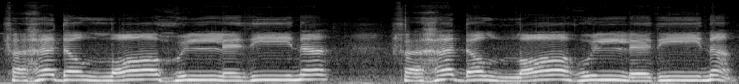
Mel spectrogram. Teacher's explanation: लफ्ज़ अल्लाह को पुर पढ़ेंगे, लफ्ज़ अल्लाह से पीछे वाले हर्फ पे ज़बर की वजह से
